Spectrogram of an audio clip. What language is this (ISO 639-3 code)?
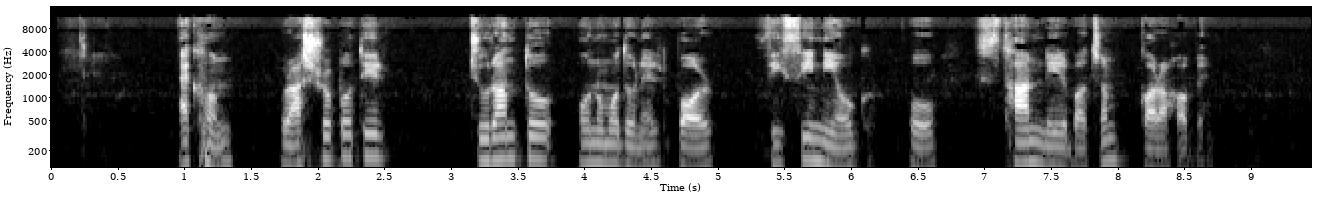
ben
